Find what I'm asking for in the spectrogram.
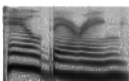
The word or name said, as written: talebearing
